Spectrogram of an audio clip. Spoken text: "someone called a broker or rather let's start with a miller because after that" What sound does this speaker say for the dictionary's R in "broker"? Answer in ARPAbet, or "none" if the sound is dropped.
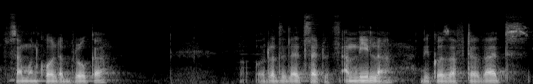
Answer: R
